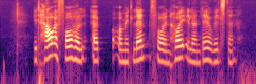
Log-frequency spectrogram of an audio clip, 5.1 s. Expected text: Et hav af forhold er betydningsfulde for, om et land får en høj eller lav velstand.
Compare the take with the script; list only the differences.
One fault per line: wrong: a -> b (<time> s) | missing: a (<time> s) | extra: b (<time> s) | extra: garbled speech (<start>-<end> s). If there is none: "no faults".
missing: betydningsfulde for (1.9 s)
